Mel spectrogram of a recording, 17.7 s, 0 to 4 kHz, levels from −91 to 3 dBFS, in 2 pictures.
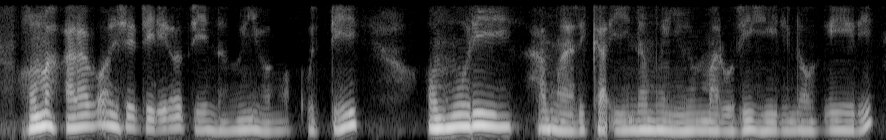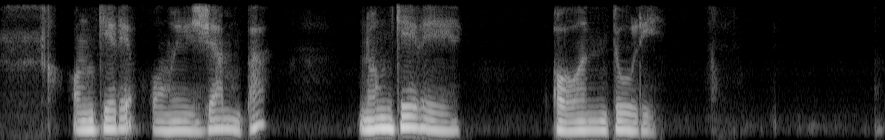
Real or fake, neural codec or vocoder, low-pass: fake; codec, 16 kHz, 0.8 kbps, ZipCodec; 3.6 kHz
